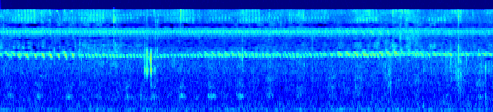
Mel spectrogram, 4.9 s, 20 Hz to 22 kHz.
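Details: Crickets singing at their autumn peak on 8 October 2016 during a walk with golden retrievers searching for fallen persimmons: a steady high trilling chirp runs throughout, with soft footsteps and rustling below.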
